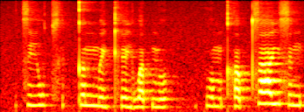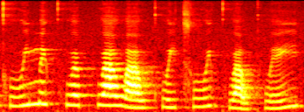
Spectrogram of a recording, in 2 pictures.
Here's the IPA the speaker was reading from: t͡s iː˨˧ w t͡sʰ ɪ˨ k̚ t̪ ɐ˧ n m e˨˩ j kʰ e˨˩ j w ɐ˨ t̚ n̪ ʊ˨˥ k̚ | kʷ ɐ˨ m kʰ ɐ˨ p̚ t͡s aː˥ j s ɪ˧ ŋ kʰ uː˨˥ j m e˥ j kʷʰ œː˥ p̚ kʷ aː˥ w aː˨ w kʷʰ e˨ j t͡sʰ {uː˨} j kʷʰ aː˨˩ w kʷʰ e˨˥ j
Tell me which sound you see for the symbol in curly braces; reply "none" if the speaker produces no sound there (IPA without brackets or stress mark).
uː˨˥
